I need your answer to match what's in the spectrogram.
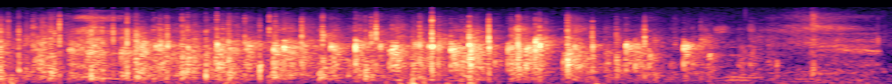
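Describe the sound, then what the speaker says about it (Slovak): An audience claps at a festival, a fairly faint flurry of overlapping claps that builds and then thins out toward the end, with no voices on top. "A ja som rada, že ste dali potlesk"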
